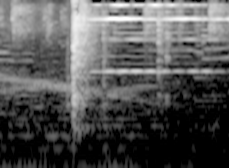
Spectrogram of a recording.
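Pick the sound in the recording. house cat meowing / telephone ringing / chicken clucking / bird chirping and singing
telephone ringing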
